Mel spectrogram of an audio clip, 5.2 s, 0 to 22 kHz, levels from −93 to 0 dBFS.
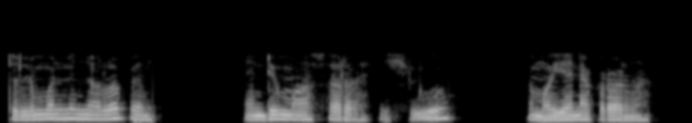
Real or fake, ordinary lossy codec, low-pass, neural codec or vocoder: fake; none; 3.6 kHz; vocoder, 44.1 kHz, 80 mel bands, Vocos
